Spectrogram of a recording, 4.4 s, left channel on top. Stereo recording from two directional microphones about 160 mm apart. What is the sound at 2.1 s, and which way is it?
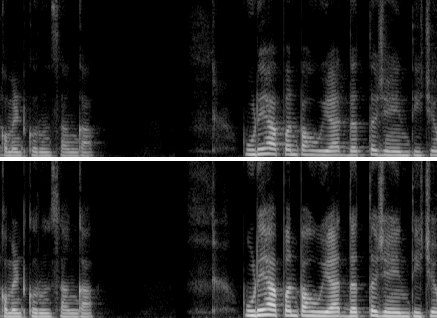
A woman's voice, 35° right (ahead or behind).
